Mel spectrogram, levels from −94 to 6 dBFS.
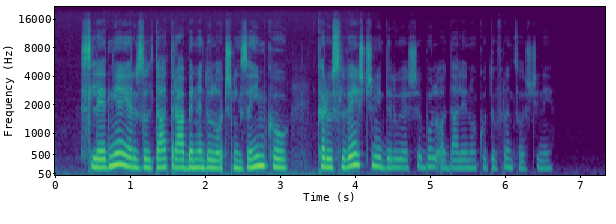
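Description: Speech clip with zipper noise from 3.92 to 4.58 s: a level drop of about 15 dB is applied in coarse unsmoothed steps, around fifty a second, and each jump adds a small click, producing a ticking buzz that rides on the audio while the gain falls.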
